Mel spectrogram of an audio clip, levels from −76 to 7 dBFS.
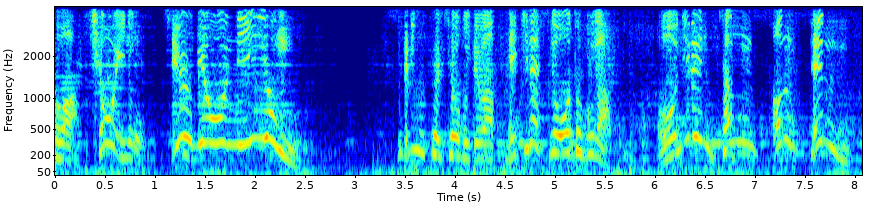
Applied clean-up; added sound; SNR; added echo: neural separator model SepFormer DNS4.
